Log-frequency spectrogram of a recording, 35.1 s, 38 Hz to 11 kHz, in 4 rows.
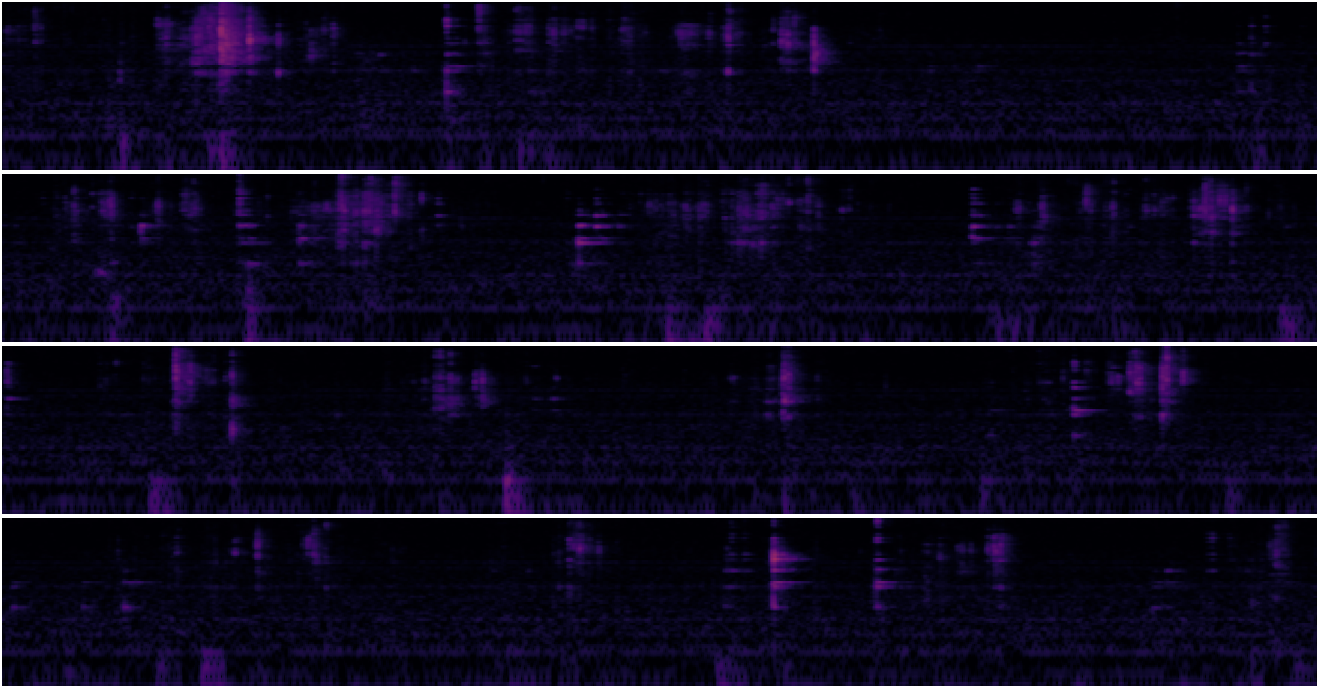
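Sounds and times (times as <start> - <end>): raw cabbage crunching: 0.0 - 2.4, 3.0 - 5.6, 9.1 - 11.8, 13.0 - 14.6, 15.3 - 19.2, 20.2 - 21.0, 24.6 - 25.6, 27.1 - 28.6, 29.8 - 30.4, 32.2 - 33.2.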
